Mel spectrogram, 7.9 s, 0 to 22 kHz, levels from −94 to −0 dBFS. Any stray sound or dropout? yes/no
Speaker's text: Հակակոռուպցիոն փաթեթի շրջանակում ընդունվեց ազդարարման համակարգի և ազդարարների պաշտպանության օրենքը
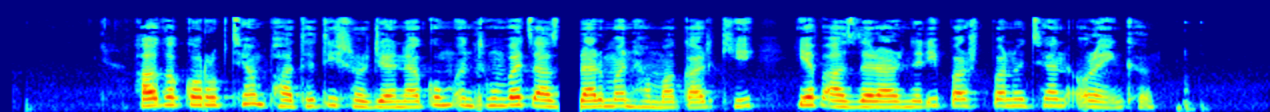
yes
